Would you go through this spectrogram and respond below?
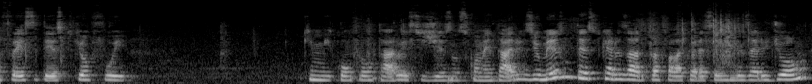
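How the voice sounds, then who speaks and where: A woman with a Brazilian accent and a mid-pitched voice teaches scripture in an informal way. She talks conversationally to her listeners, leaning on key words for emphasis. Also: gravelly, darkish tone, slight background noise. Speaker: Bible teacher. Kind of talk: informal Bible teaching talk to online followers.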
